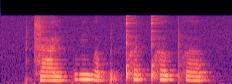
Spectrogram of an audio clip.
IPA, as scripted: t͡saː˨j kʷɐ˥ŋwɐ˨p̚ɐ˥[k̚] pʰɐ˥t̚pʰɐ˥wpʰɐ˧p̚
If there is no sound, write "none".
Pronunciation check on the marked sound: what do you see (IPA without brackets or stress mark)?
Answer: t̚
